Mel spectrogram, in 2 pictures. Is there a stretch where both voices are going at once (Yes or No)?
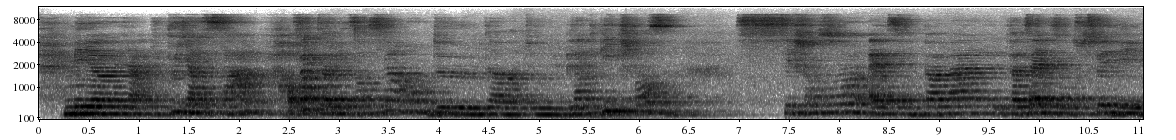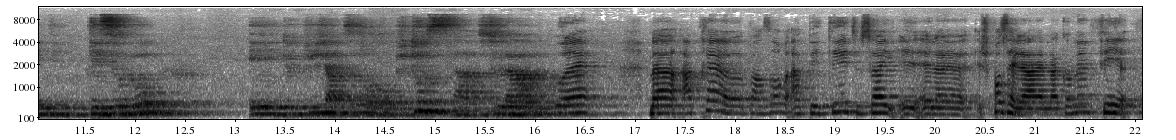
No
